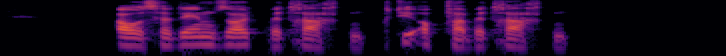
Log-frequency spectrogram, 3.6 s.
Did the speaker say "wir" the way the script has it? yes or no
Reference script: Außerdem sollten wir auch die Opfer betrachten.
no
